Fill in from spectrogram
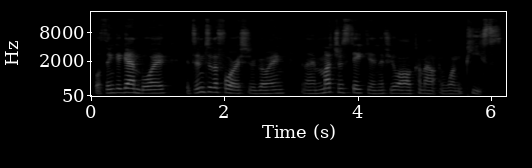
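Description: A woman's voice: deep voice, moderate pace, a little mellow, close to an everyday voice. A woman voicing a spiteful, gloating male caretaker who speaks in a sneering, menacing, colloquial way. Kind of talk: audiobook character voice.

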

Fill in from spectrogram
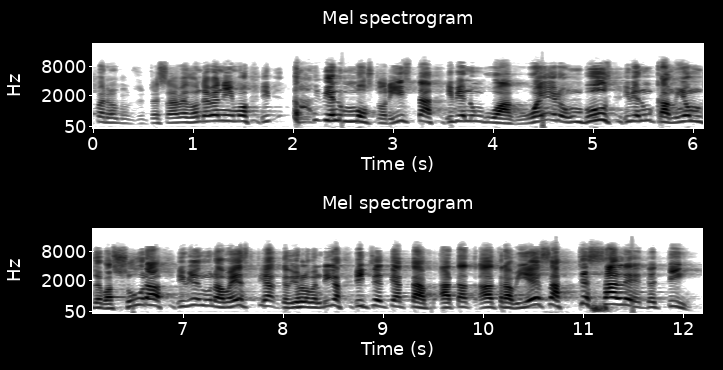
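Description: A male pastor preaching a sermon, asking rhetorical questions and swinging between loud rises and soft drops. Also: extremely high pitch. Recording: long hall reverb.

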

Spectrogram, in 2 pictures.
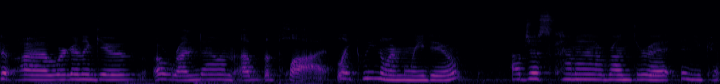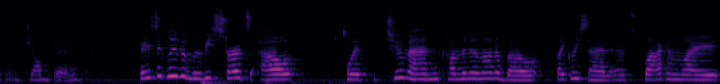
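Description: A woman hosting a podcast, casually recapping a movie plot with loose phrasing and frequent swearing. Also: fairly high pitch. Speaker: podcast host. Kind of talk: casual chat.

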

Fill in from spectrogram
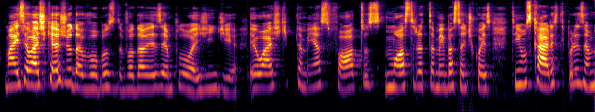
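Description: A woman with a high voice makes her points earnestly in a relaxed group chat. She presses them home by repeating herself. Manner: earnest, insistent, repeats for emphasis. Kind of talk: casual chat.

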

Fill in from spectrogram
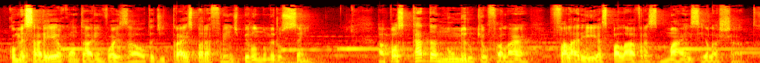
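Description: Using a voice on the low side, a man guides a listener through a hypnosis induction with slow, soothing, repetitive instructions.

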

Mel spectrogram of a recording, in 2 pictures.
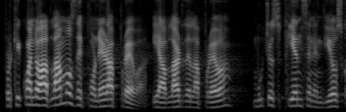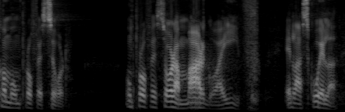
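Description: A man's voice: a little high, lively intonation, moderate pace, fairly bright tone. Man preaching in a reverberant hall. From English-speaking country, learned Spanish as a missionary. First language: English. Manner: conversational, asks the audience questions, sprinkles English words. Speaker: pastor. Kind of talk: sermon.

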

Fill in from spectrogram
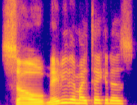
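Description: A man's voice: high-pitched, sing-song, measured pace, clear, resonant tone, dry recording, studio quality. A man co-hosting a comedy podcast, swearing freely and riffing on silly bits in casual banter. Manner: joking, crude, riffs with silly bits. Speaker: podcast co-host.

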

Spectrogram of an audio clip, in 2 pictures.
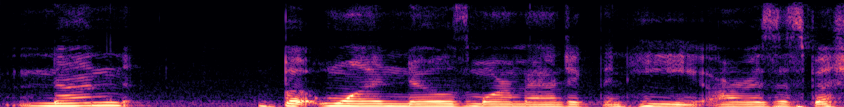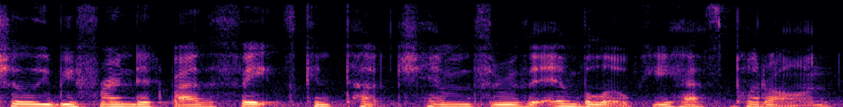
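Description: A woman's voice: deep voice, steady tone, measured pace, mellow, a little hiss or hum, rough recording. A woman voicing an earnest, anxious young Martian woman in a pleading tone, read aloud from a storybook.

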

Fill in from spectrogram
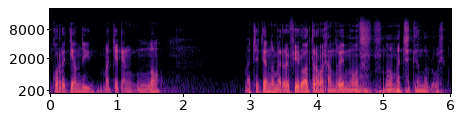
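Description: A man preaches a sermon in a fairly high voice. He keeps it playful, firing off rhetorical questions. The sound carries a long reverb, as in a large hall. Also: darkish tone.

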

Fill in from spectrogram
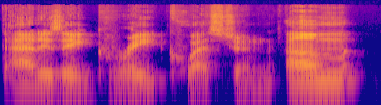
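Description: A young man on a casual podcast, talking in halting bursts with frequent restarts. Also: low-pitched, creaky, a bit bright. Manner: halting, many restarts and nitpicks. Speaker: podcast co-host. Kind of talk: casual chat.

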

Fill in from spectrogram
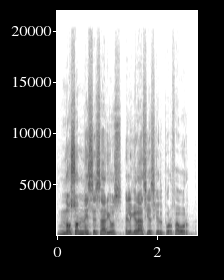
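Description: A man's voice: on the high side, lively intonation, moderate pace, fairly bright tone. A man with a Mexican Spanish accent who hosts a casual chat and playfully acts out everyday scenes to make his points.

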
